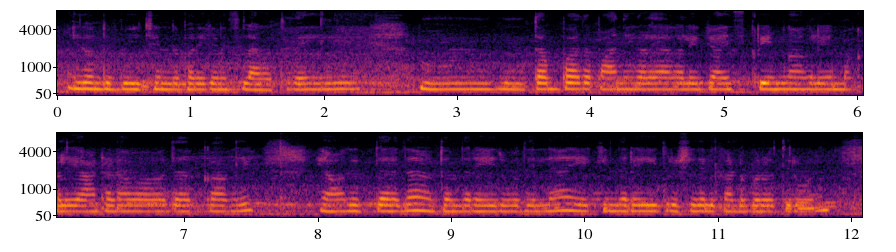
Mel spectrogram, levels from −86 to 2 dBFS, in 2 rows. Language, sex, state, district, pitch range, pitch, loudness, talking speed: Kannada, female, Karnataka, Dakshina Kannada, 210-220 Hz, 215 Hz, -24 LUFS, 105 wpm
